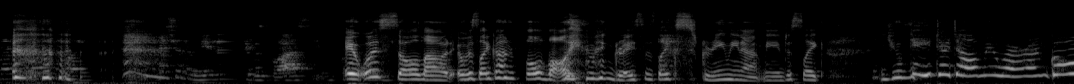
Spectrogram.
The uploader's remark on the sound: Technical Difficulties and All!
